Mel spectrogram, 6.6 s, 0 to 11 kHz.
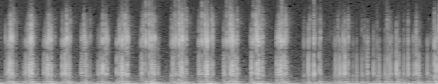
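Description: Long acrylic nails, fingers curled, tap and scratch quickly across the squares of an unwrapped Roshen milk chocolate bar, a flat, solid, segmented slab lying on faux fur. The result is a fast, uneven run of short, dry clicks and scratchy brushes, bright around 2 kHz with crisp high edges and a soft low thud beneath. The rhythm loosens into lighter, denser scratching toward the end.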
